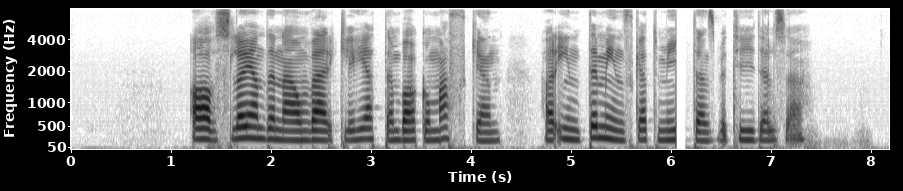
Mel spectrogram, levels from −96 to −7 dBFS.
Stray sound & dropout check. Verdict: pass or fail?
fail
